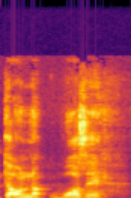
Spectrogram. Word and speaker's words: Donwozi: It's Donwozi.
